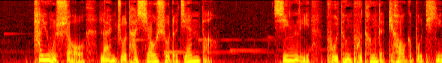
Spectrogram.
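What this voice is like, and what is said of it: Usual voice. Nothing is said of it.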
